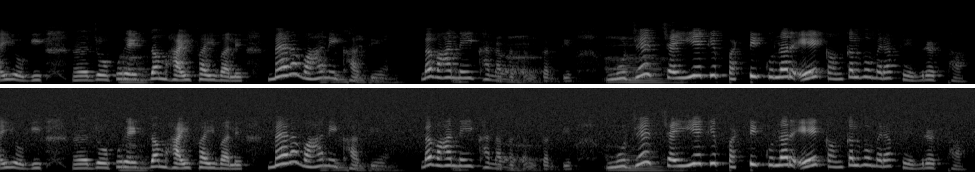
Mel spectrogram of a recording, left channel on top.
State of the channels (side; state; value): right; noise; hiss, 9 dB below the sound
